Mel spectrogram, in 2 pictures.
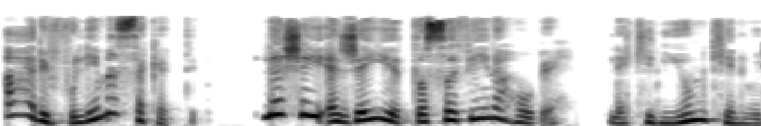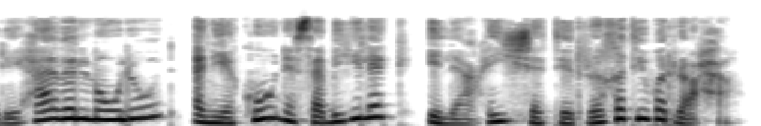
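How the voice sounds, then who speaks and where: A woman's voice: fairly high pitch, sing-song, normal speed, mellow, husky. A woman voicing a young princess and mother in a fairy tale, fearful and sarcastic by turns. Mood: anxious, haughty. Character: anxious proud princess, young mother, sharp-tongued.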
